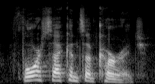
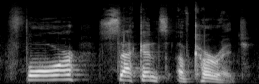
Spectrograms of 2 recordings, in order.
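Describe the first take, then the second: First: Said in the usual way. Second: Each word drawn out slowly for emphasis; slow and weighty. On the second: Shown as a demonstration. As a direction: spell out the phrase slowly, like a motto.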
